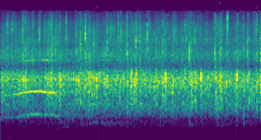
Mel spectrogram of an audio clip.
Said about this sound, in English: But FLET is still going to lead worship once a month. We should clap for that.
